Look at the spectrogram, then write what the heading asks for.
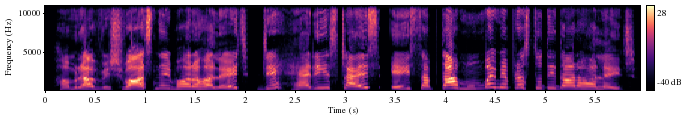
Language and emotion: Maithili, surprised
